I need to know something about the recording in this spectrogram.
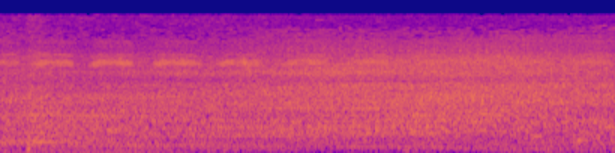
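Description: Steady drone of a propeller airplane flying past, with a faint high chirping that pulses about two to three times a second in the first half and a knock just after the start.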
